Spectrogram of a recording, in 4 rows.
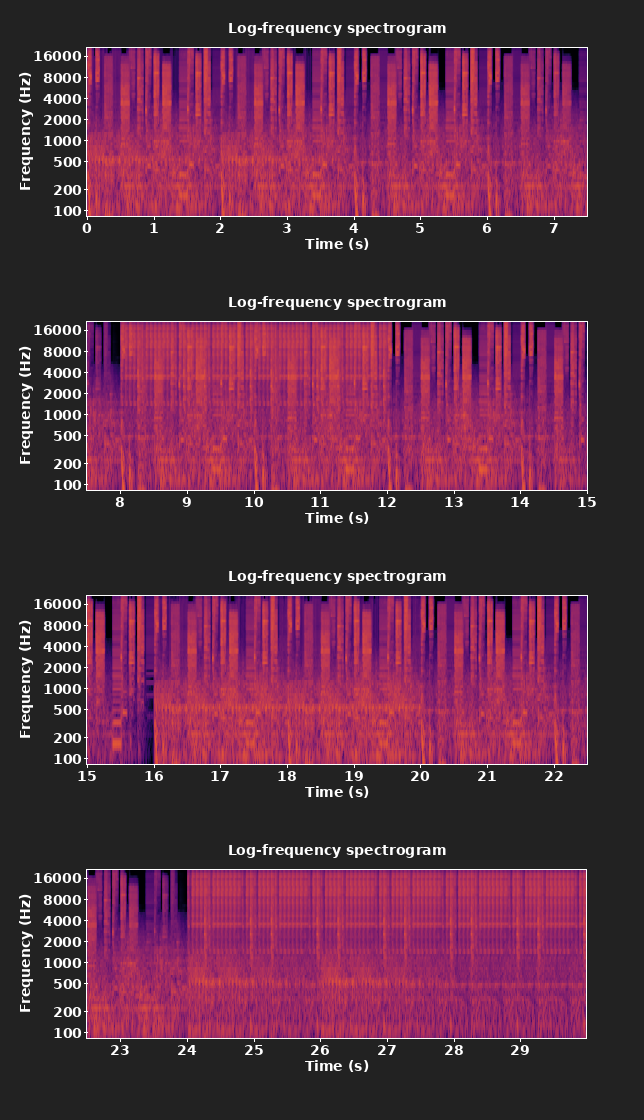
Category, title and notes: Music > Multiple instruments
Short Track #3963 (Industraumatic)
Ambient, Cyberpunk, Games, Industrial, Noise, Soundtrack, Underground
